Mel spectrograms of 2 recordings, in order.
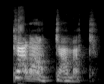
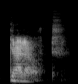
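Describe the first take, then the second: First: Louder, barked order to leave; retold angry yell. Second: Said in the usual way. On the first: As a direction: throw him out with a yell. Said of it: "I was like". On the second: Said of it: "I just said".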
